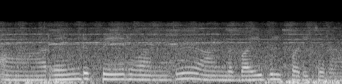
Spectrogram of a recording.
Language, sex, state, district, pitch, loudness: Tamil, female, Tamil Nadu, Chennai, 205 Hz, -14 LUFS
